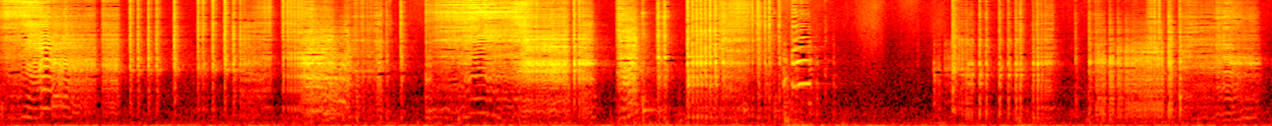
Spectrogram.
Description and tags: bored at work in the basement where the stashed me, i sit at my rusty desk chair with a stereo mic in hand, getting paid to do nothing.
